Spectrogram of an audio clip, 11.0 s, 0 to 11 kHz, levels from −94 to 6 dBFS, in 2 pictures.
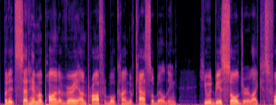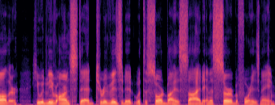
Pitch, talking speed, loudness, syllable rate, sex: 105 Hz, 210 wpm, -20 LUFS, 5.4 syllables/s, male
